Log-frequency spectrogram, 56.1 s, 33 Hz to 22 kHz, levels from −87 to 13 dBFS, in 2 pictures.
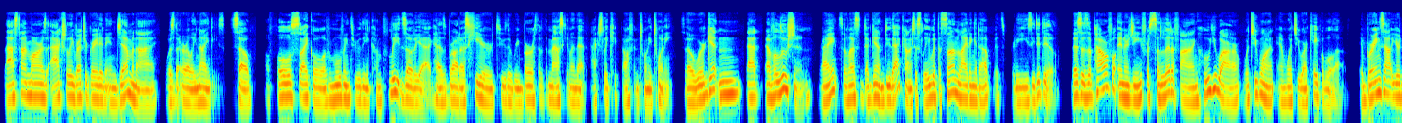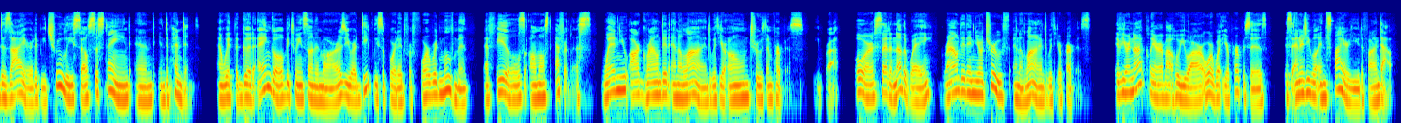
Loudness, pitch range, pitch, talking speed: -15 LUFS, 110-140 Hz, 125 Hz, 170 wpm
